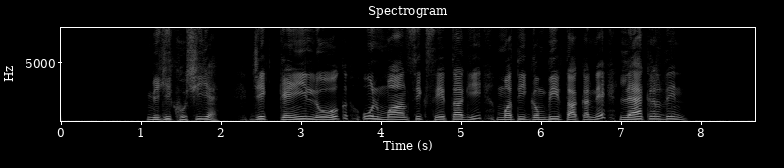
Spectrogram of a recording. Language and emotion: Dogri, happy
